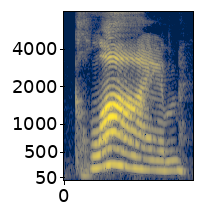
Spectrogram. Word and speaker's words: climb: am B climb and what's tricky here is that M B when B is at the end of a word and is joined with the letter M that B is silent he doesn't make a sound so that's the part we have to remember by heart the rest claw I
